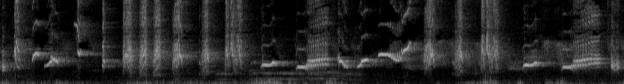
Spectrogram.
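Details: Oriental magpie-robin lure song to provoke fighting, with rough fillers: dense harsh chattering bursts interleaved with rising whistled slurs, a short steady lower tone midway, and low rumble underneath.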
